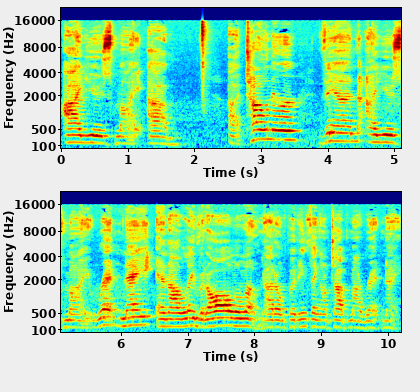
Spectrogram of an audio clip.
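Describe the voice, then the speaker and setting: A woman's voice: lowish voice, recorded from a distance. A woman in her fifties with a Texas accent, chatting to her viewers in a skincare Q&A and calling them girlfriend. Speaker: skincare vlogger. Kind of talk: casual Q&A to camera. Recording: echoey room, off-mic, faint hum.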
